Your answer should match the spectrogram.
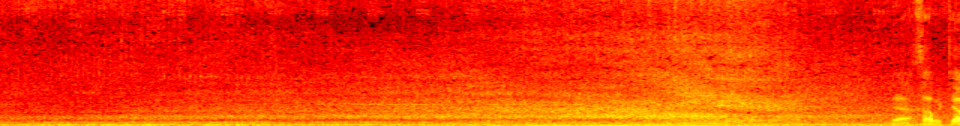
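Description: Street traffic: a motor vehicle passing, its engine and tyre noise swelling to a peak about five seconds in and then easing, over a steady low engine hum. A man's voice starts near the end.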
